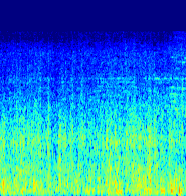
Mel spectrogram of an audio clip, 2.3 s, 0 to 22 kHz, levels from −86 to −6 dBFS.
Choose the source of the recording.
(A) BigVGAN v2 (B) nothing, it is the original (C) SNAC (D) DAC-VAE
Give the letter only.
B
